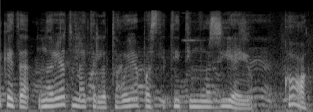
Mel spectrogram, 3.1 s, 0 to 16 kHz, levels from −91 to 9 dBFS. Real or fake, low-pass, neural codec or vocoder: real; 10.8 kHz; none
